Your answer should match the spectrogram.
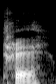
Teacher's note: most modern Norwegians say Tre with a lowered vowel that vowel lowering is something else you'd have to get used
